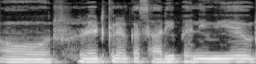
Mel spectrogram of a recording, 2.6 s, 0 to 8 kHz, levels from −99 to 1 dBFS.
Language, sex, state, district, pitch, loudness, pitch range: Hindi, male, Bihar, Kishanganj, 130 Hz, -14 LUFS, 125-135 Hz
